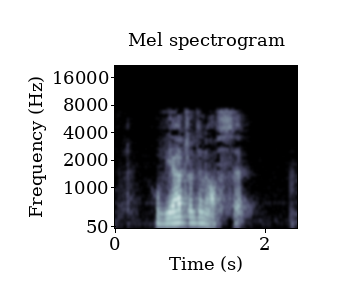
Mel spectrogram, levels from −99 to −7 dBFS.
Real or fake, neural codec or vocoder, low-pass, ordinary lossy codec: real; none; 7.2 kHz; MP3, 32 kbps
